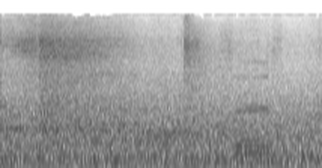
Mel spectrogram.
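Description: City street traffic rumble and wind on the microphone, with a short hiss near the start and a faint voice near the end.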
